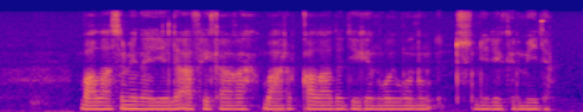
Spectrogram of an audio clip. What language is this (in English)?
Kazakh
